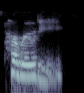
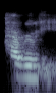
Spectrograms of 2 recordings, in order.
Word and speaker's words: Parrouty: But if you want to, it's pronounced Parrouty. – Parrouty. – Parrouty, yeah. It's French, but it's a really weird, like, obscure French name.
